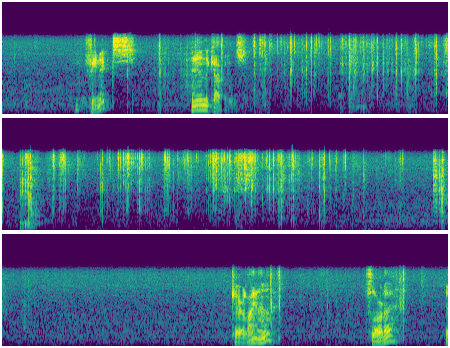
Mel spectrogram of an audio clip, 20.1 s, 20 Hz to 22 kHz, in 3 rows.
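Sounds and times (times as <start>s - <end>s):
cards being handled: 3.2s - 6.8s, 7.4s - 12.8s
wrapper crinkling and tearing: 3.2s - 12.8s.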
